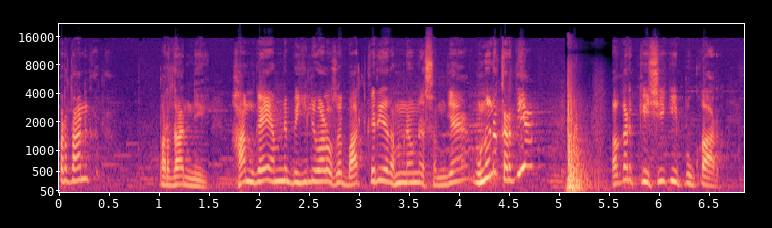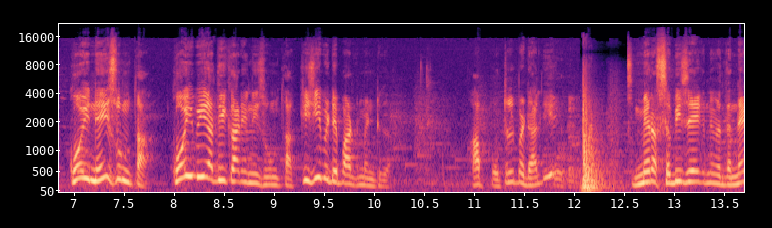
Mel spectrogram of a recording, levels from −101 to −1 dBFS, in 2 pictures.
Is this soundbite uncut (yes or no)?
no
